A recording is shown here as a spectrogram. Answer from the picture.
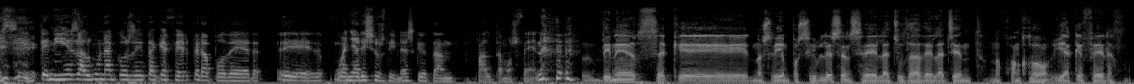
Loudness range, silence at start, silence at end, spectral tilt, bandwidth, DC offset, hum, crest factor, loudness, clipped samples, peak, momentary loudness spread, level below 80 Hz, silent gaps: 4 LU; 0 s; 0 s; -3.5 dB/octave; 16 kHz; under 0.1%; none; 14 dB; -32 LUFS; under 0.1%; -20 dBFS; 8 LU; -46 dBFS; none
